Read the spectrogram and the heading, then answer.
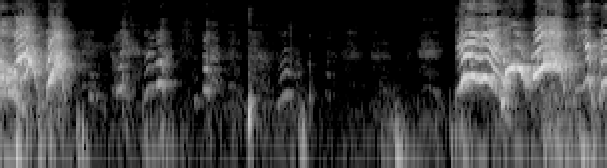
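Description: A man screams in loud, strained bursts at the start and again near the end, with quieter murmured voices and laughter-like sounds in the lull between.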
